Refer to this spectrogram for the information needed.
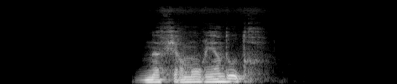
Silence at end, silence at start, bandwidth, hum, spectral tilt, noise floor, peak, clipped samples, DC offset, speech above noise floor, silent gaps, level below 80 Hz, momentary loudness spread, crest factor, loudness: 1.4 s; 1.4 s; 13.5 kHz; none; -9.5 dB/octave; -85 dBFS; -2 dBFS; under 0.1%; under 0.1%; 73 dB; none; -52 dBFS; 8 LU; 16 dB; -13 LUFS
